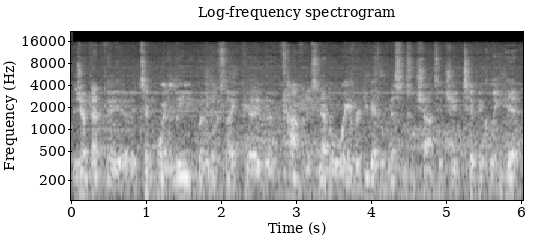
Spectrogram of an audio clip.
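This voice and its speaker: A man's voice: deep voice, fast talker. A man reporting from a locker room, asking long wordy questions after a game. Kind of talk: post-game interview questions. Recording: echoey room with loud noise.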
